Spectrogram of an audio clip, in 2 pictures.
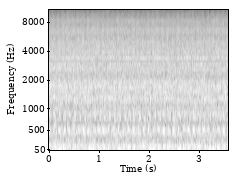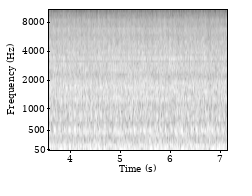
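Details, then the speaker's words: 1990 Pontiac 6000 SE AWD sitting 20+ years, first start attempt: even starter churning about 100 beats a minute for seven seconds, never catches; cranks fine but no fuel pressure. "Survey says no. Hmm. All right, let's see if it has spark."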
